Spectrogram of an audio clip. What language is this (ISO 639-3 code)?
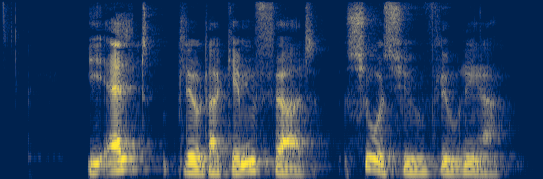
dan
